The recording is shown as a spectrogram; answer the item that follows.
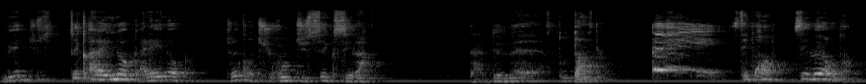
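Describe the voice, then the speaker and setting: A woman rambling through a spiritual monologue, talking straight to her listeners in street slang. Her pitch leaps all over, from near-whispers to sudden loud bursts. The room is echoey, with a faint hum behind her. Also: moderate pace. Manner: animated, swinging between hushed whispers and loud outbursts. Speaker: spiritual speaker. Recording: roomy echo with faint hum.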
